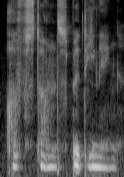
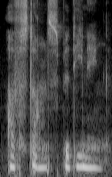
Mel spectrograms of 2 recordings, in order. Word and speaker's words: afstandsbediening: I don't know if it's similar in any Scandinavian, Nordic languages or German, to be fair, but this is afstandsbediening. Afstandsbediening.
